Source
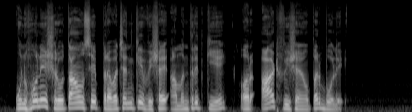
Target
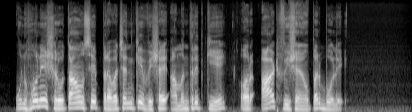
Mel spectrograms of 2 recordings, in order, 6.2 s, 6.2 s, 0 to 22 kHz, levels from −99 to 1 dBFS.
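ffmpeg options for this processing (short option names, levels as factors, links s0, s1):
-filter_complex "[0:a]asplit=2[s0][s1];[s1]acompressor=threshold=0.00501:ratio=6,volume=1[s2];[s0][s2]amix=inputs=2:normalize=0,asplit=3[s3][s4][s5];[s3]afade=t=out:st=4.2:d=0.02[s6];[s4]aemphasis=mode=production:type=50kf,afade=t=in:st=4.2:d=0.02,afade=t=out:st=4.61:d=0.02[s7];[s5]afade=t=in:st=4.61:d=0.02[s8];[s6][s7][s8]amix=inputs=3:normalize=0,dynaudnorm=f=150:g=5:m=5.01,volume=1.33" -ar 48000 -c:a libvorbis -b:a 128k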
